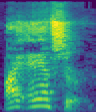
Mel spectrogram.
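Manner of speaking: thundering nineteenth-century oratory; impassioned oration. Acted. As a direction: deliver it like a fiery speech to a hall. Recites Douglass's Fourth of July speech.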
